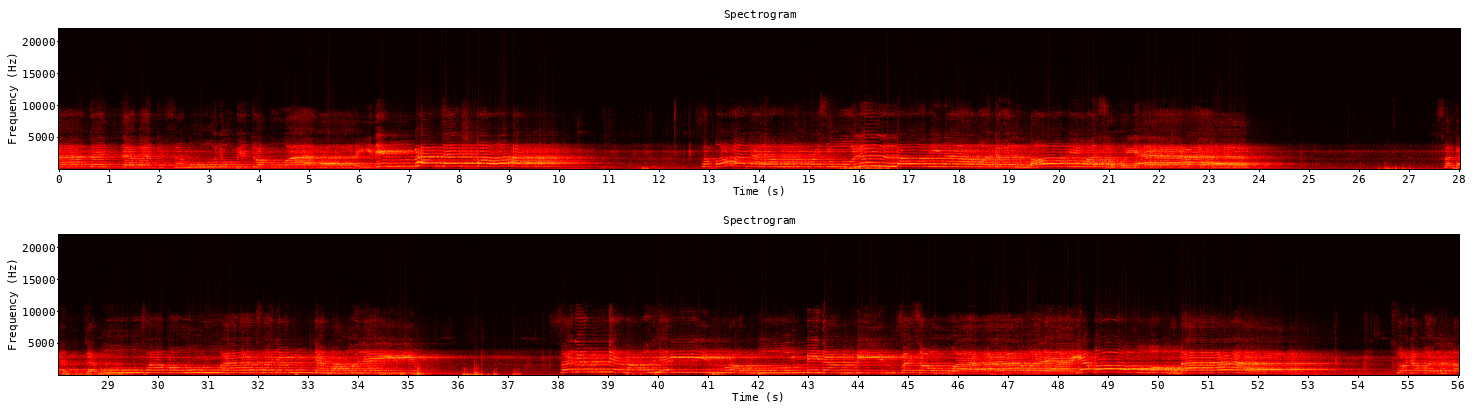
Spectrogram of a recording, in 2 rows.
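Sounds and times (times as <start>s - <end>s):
girl reciting melodically: 0.0s - 10.9s, 12.8s - 24.8s, 27.6s - 36.0s, 38.0s - 53.8s, 54.7s - 56.0s.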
